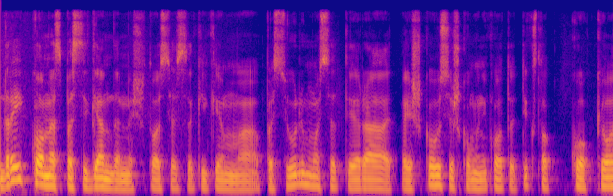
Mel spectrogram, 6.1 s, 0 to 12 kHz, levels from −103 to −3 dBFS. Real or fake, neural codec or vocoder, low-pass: real; none; 9.9 kHz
